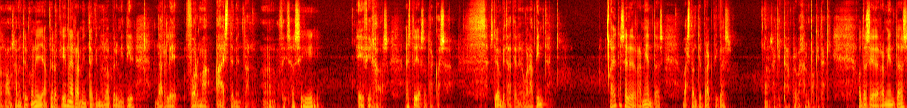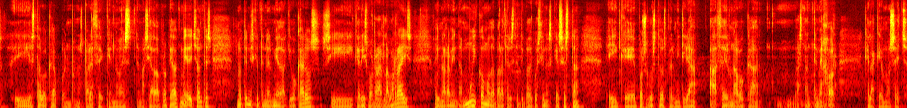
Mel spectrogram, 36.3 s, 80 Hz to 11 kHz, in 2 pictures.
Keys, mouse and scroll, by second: 1.4-3.0 drag, 3.3-5.1 middle drag, 5.4 click, 7.8-9.7 middle drag, 10.9 click, 11.5-13.2 middle drag, 13.9 click, 15.9-18.2 middle drag, 18.2 click, 18.5-19.9 middle drag, 21.2 click, 23.3 ctrl+z, 24.6 click, 26.9 click, 29.2 middle click, 30.5 middle click, 30.9-32.6 middle drag, 34.0 click.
